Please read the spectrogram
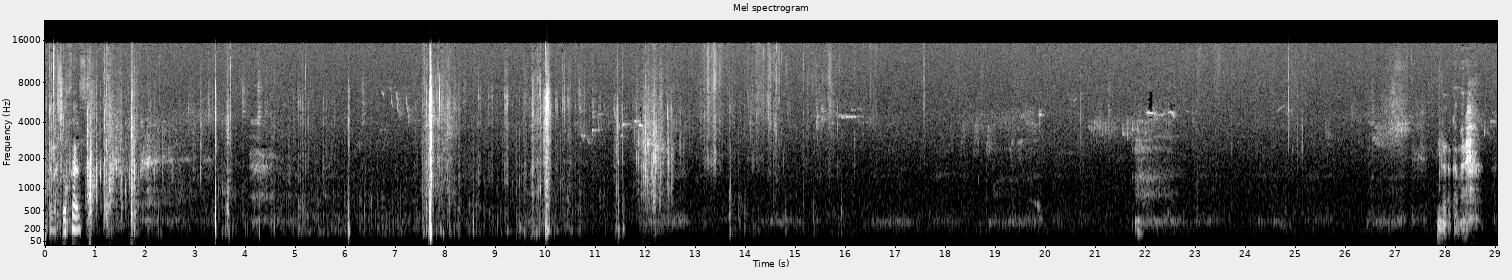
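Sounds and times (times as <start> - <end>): dry leaves rustling and crunching: 11.8 - 15.9.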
